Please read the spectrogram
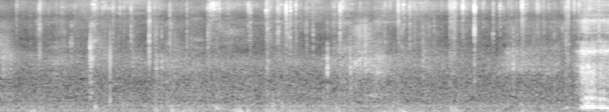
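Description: Wind buffeting a phone microphone: an uneven low rumble with a few faint clicks.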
